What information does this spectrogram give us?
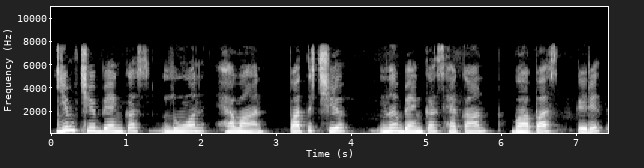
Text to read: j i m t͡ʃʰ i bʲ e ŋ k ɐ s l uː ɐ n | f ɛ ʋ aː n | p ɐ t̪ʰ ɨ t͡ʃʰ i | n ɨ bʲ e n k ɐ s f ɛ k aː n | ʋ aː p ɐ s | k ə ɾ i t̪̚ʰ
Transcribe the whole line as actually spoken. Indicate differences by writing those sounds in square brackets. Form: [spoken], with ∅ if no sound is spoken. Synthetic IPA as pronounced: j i m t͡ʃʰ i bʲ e ŋ k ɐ s l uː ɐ n | [h] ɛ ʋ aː n | p ɐ [t̪] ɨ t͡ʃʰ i | n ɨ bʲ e [ŋ] k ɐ s [h] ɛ k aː n | ʋ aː p ɐ s | k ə ɾ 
